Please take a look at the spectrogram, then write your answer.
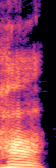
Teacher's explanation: ভিতর থেকে একেবারে কণ্ঠনালীর শুরু থেকে উচ্চারণটা হবে হা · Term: হামজা হা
